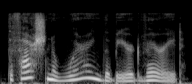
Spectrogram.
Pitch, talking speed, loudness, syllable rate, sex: 210 Hz, 220 wpm, -17 LUFS, 5.8 syllables/s, female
